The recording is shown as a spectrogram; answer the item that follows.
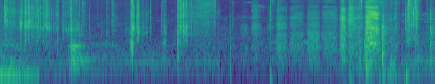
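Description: Wooden matches struck repeatedly against a matchbox: a run of short, scratchy strikes, a few drawn out into a longer hiss as the match flares.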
